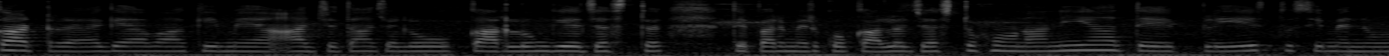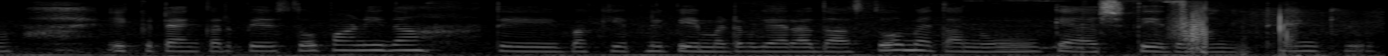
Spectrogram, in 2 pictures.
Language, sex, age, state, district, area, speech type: Punjabi, female, 30-45, Punjab, Ludhiana, urban, spontaneous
